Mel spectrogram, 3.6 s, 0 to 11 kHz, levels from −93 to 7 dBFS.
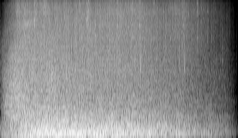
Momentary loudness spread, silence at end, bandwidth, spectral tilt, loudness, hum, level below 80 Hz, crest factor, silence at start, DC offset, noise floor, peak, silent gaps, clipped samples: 16 LU; 0.4 s; 11 kHz; -5 dB/octave; -9 LUFS; none; -14 dBFS; 8 dB; 0 s; under 0.1%; -35 dBFS; 0 dBFS; none; 3%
